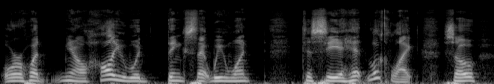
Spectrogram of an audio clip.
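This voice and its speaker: A man in casual chat, telling anecdotes in a rambling, animated way. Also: on the high side, normal speed, dry recording, clean studio sound. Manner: rambling storyteller, acts out sound effects.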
